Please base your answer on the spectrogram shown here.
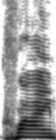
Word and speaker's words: Crhime: We've got Crime Eternal, CRHIME. That's the Just homie. Yeah, that H is silent, I think.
